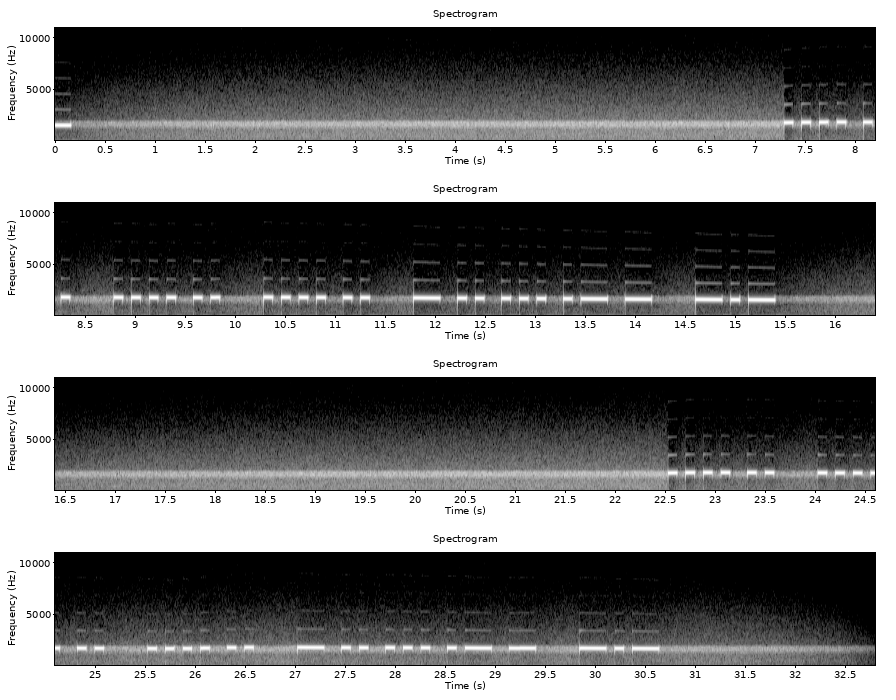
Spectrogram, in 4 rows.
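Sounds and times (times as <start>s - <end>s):
TIsat-1 satellite CW beacon tones: 0.0s - 0.2s, 7.3s - 15.4s, 22.6s - 30.7s.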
